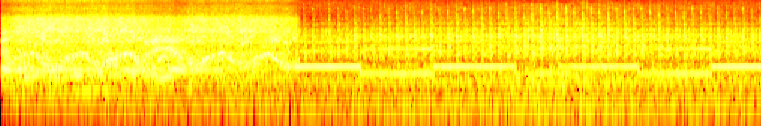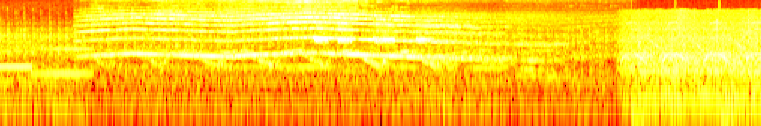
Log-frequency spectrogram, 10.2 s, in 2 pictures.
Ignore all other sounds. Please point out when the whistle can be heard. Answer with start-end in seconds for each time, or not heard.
7.2-7.9.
